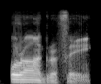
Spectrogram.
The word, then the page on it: orography: British English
